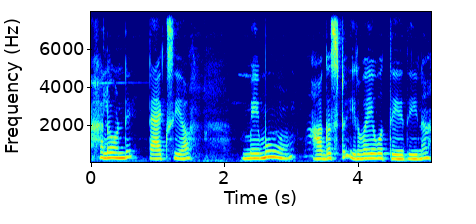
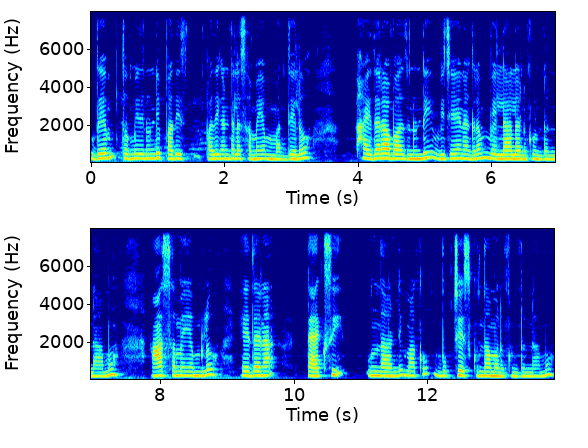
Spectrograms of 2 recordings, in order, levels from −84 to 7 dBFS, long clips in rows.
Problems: none marked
